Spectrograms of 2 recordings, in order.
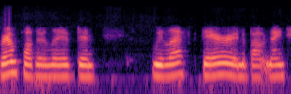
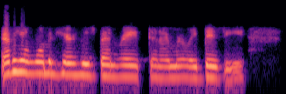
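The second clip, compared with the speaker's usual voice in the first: plain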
